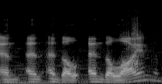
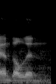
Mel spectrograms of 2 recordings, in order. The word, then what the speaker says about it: Endaline: But it's very 50-50, and I feel like a lot of European people say Endaline, but a lot of like Americans say Endaline.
